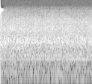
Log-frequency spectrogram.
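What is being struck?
Nothing is struck.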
